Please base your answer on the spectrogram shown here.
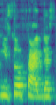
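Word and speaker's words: oesophagus: फिर आगे चलता है ईसोफेगस, इसकी जो स्पेलिंग है ओ से शुरू होती है बट इसका नाम ईसोफेगस है, इसको दूसरा हम फूड पाइप भी कहते हैं।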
